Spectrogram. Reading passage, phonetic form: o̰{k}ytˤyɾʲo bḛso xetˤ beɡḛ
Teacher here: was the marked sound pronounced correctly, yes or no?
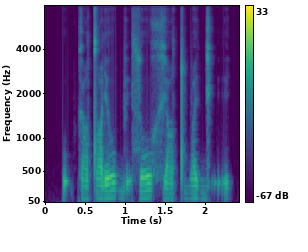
yes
